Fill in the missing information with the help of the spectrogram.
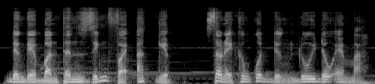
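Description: A man voicing a gentle older brother, a servant, earnestly coaxing his sister to stop in an audio ghost story. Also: on the low side, animated, a little fast, soft background music, natural voice. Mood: pleading.

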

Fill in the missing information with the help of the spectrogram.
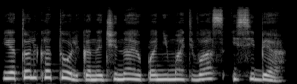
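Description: A woman's voice: fairly high pitch, moderate pace, mellow, no room sound, clean studio sound, pitched above the performer's own voice, natural voice. A woman voicing a frightened, hot-tempered young witch in a raised, emotional delivery. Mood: anxious, tender.

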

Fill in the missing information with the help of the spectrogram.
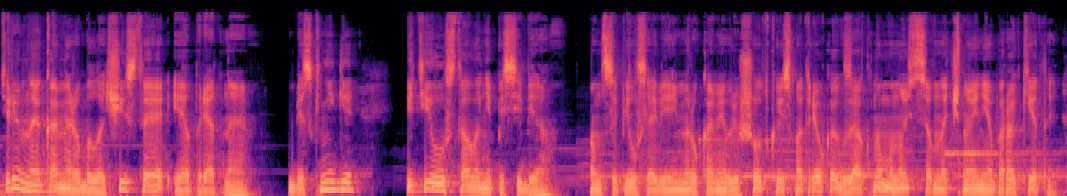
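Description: A man narrating an audiobook story in a measured storytelling manner. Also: deep voice, expressive, music in the background. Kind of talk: scripted narration.

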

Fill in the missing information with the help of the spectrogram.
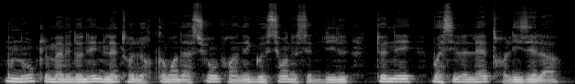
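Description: A desperate young man, read by a man in an audiobook, anguished and pleading. The voice is low and husky, dark in tone. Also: fairly even intonation, a little fast, lightly acted. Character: distraught young man wrongly accused of murder.

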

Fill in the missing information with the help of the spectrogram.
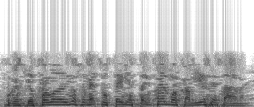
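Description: A male pastor preaching a fervent sermon before a congregation, breaking into shouts and speaking in tongues. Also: sits high, fast, vocal fry. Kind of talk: Pentecostal sermon. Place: church altar before congregation. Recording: tinny phone-like live church recording with crowd.

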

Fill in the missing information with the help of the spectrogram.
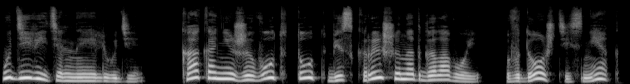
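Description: A woman narrating a fantasy novel as an audiobook in steady storytelling. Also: medium pitch, a little slow, dry recording, studio quality.

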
